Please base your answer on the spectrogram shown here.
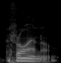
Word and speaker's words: Ruano: My name is Ruano. My name is Katerina Sergeyevna Zhukovskaya. And my name is Ruano. Okay. They gave me an English name. But you got to roll your R.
